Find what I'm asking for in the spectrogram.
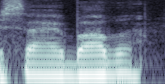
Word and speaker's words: Sai Baba: Sai Baba, did I say that right? – Yeah, Satya Sai Baba.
